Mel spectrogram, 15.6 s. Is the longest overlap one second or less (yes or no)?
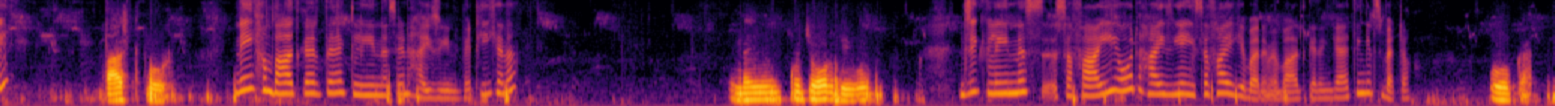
yes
